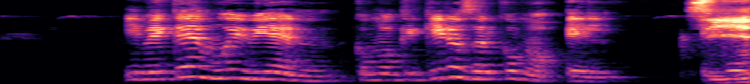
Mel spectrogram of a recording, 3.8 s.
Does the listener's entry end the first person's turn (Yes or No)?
Yes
